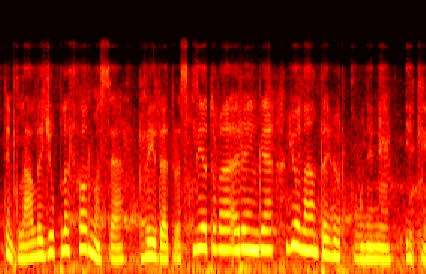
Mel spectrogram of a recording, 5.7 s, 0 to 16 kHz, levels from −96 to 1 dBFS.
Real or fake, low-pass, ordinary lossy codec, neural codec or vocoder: fake; 7.2 kHz; Opus, 24 kbps; codec, 16 kHz, 4 kbps, X-Codec, HuBERT features, trained on LibriSpeech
